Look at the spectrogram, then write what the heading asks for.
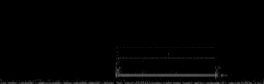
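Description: Telephone ringback tone on an outgoing call that goes unanswered: one steady, mid-pitched electronic tone holds for about a second after a quiet stretch, then cuts off, over faint background hiss with no voices.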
